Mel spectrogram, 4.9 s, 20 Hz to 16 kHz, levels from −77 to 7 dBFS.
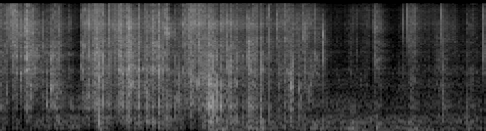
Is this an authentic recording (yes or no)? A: no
